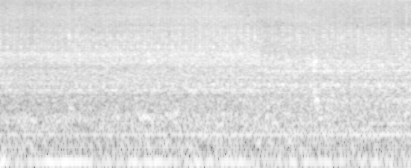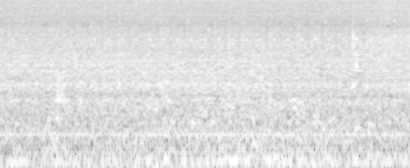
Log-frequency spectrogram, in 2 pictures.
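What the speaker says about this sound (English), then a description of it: "This is the test for engine idling without the hydrogen generator." A steady, low engine idle rumbles continuously, with a constant hum and faint mechanical ticking throughout; the engine runs without a hydrogen generator attached.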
